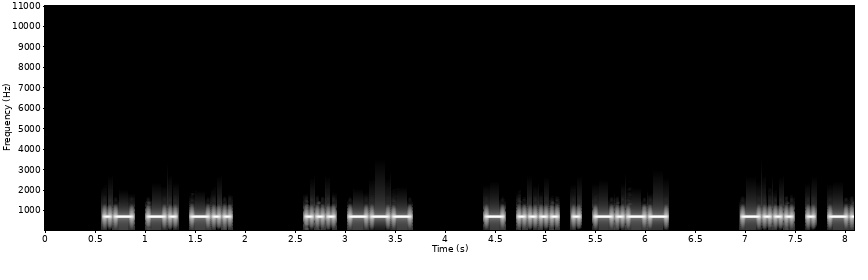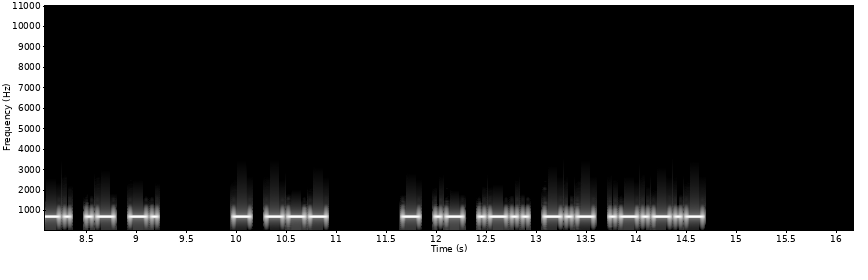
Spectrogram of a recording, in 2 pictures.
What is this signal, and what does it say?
Morse code, heard as a keyed tone, about 22 wpm, 700 Hz. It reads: AND SO THEY BEGAN TO TALK.
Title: 2x Word-Spacing - Sentences from Top 400 Words - 22wpm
